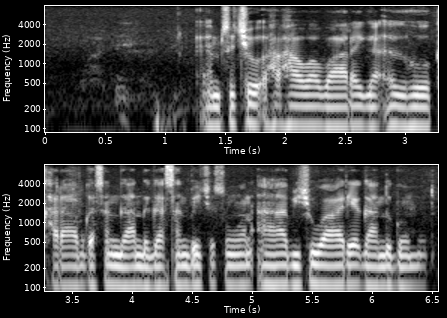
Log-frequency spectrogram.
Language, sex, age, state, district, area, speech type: Kashmiri, male, 18-30, Jammu and Kashmir, Shopian, rural, spontaneous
